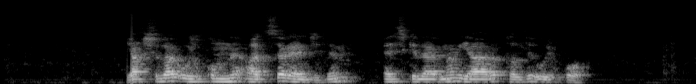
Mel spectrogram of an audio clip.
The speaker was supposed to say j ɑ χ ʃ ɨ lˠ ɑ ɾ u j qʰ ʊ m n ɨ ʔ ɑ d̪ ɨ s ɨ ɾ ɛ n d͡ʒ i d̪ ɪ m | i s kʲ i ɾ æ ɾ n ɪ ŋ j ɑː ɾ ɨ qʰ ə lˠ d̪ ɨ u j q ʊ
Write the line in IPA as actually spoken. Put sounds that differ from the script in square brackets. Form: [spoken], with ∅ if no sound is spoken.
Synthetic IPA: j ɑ χ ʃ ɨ lˠ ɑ ɾ u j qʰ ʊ m n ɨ ʔ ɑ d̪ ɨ s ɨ ɾ ɛ n d͡ʒ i d̪ ɪ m | [ɛ] s kʲ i [l] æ ɾ n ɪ ŋ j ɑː ɾ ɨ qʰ ə lˠ d̪ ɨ u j q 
